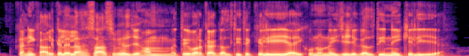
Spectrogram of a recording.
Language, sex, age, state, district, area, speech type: Maithili, male, 30-45, Bihar, Muzaffarpur, urban, spontaneous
